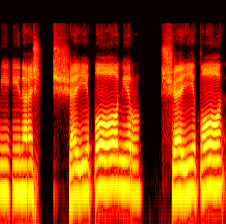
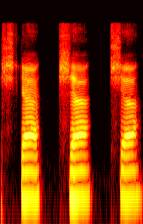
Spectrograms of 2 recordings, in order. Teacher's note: huruf shin, ya, itu hanya menggunakan lidah saja makhrajnya. Tidak menggunakan syafatain. Walaupun jika memang nanti misalkan syafatainnya lidahnya bergerak sedikit itu tidak masalah.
